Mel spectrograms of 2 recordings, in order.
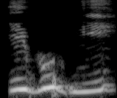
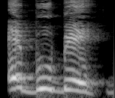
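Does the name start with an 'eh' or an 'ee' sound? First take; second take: ee; eh. First: The name starts with an 'ee' sound. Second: The name starts with an 'eh' sound. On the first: The speaker calls it wrong. "I've heard Ebube is pronounced as Ibubi" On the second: The speaker calls it right. "It's Ebube"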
